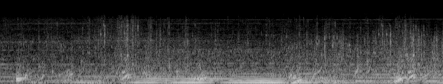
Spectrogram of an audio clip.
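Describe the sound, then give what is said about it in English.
Continuous sloshing and gurgling of swamp water as a car sinks into it, a steady watery wash with a few bubbling surges, moderately loud. “he closes the door and pushes the car down an incline into the swamp water.”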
